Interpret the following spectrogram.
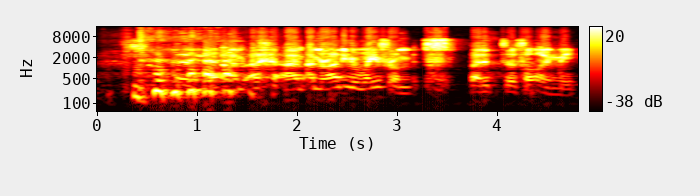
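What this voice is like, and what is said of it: Baby voice. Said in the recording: “talking with a baby voice”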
